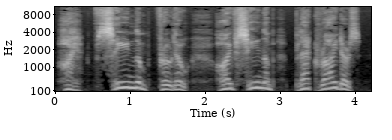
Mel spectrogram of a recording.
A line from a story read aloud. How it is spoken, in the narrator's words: he gasped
